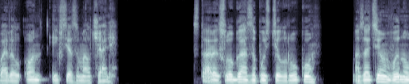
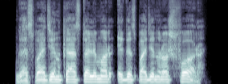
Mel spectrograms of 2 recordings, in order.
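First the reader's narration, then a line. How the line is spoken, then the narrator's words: Loud. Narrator (Russian): громко произнес он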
